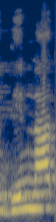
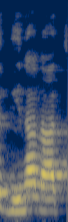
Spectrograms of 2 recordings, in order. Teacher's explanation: दो ह्रस्व न अक्षरों का उच्चारण एक साथ करने की कठिनाइयों से पूर्व न दीर्घ कर दिया है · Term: दीर्घ आ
